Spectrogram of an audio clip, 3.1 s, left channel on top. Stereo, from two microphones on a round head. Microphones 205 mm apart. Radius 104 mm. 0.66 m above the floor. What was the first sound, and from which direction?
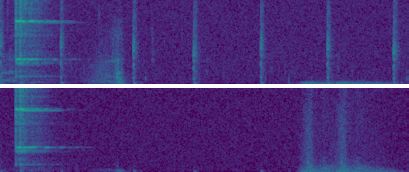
A bicycle bell, 5° right (ahead or behind).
